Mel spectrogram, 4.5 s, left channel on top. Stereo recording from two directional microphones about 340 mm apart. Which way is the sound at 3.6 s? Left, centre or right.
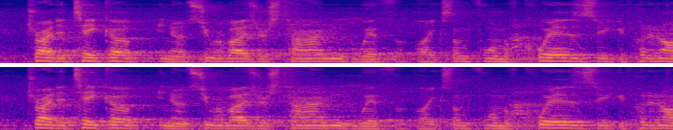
Centre.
